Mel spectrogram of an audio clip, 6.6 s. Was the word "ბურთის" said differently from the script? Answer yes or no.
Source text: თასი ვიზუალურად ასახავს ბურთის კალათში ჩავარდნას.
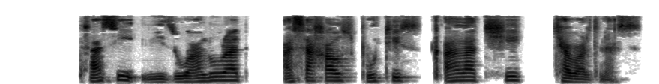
no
